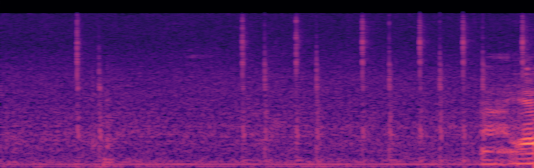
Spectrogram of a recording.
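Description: Buttons on a filling machine's digital controller keypad being pressed, a series of light, irregular clicks while its filling time is set, over a steady low electrical hum from the machine.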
